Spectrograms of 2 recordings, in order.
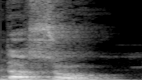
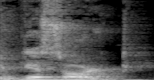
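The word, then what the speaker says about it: Dassault: France की company है दसो दसो फ्रेंच में बोलते हैं इंडिया में जो स्पेलिंग के हिसाब से डिसॉल्ट डिसॉल्ट एिएशंस जो बड़े-बड़े एिएशंस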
